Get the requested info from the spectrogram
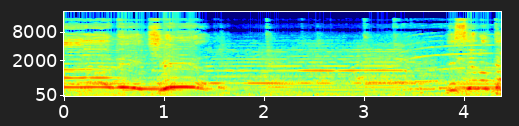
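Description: A man singing through a microphone and the sound system, holding long notes that bend up and down; it is loudest in the first second and a half and then softer.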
